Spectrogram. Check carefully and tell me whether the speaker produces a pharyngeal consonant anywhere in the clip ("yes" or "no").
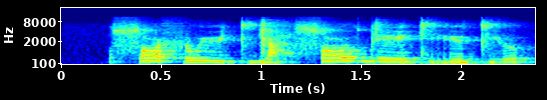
yes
